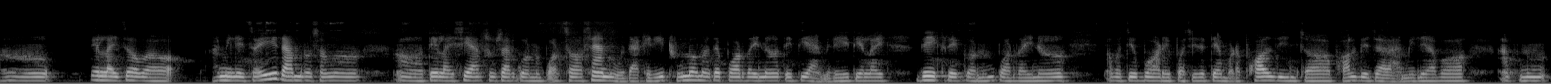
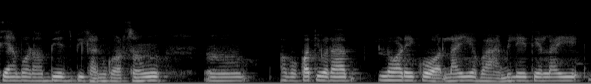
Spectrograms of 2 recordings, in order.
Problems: background sounds at intervals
